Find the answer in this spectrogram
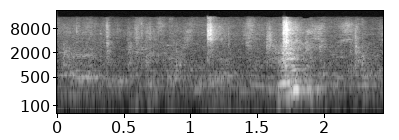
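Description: Low murmur of people talking in a meeting room, with one short, louder low vocal sound near the end.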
